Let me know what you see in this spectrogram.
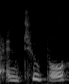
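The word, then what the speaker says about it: n-tuple: an ordered triple or an ordered n tuple or in tuple you might hear it pronounced so with that i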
